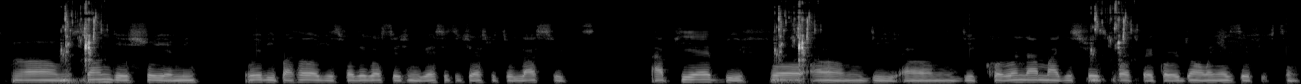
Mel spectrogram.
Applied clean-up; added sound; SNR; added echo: neural mask model Resemble Enhance denoiser.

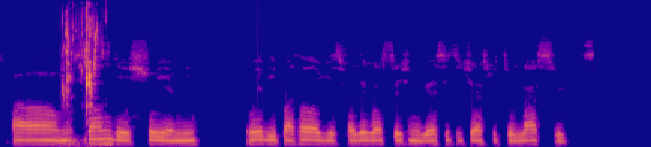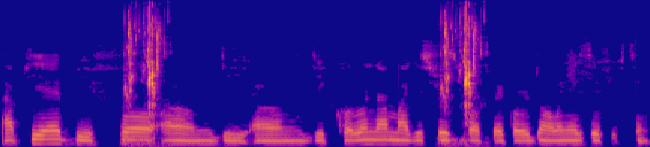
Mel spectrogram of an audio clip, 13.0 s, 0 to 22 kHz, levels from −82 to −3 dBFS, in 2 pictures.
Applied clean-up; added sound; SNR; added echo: classical method Wiener filter.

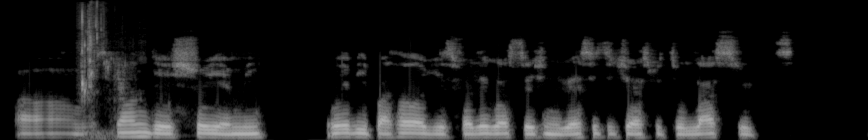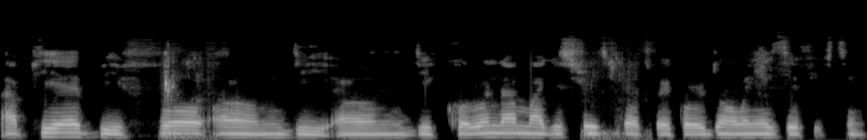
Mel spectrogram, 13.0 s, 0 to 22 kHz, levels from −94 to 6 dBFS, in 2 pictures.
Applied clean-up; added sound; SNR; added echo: neural mask model DeepFilterNet 3.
